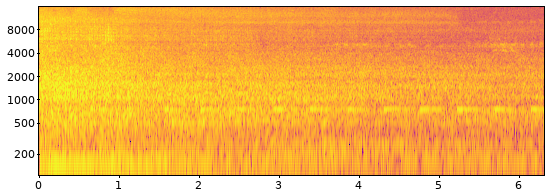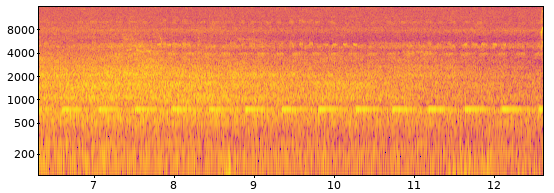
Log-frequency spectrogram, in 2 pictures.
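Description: Train running noise that is loudest at the start and fades steadily away, over a low electric hum, with a steady mid-pitched tone pulsing at an even beat throughout.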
